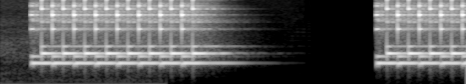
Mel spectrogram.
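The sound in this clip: A telephone rings with an electronic, rapidly pulsing ringtone: one burst of about a second, a short silence, then a second burst starting, moderately loud with no voices.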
